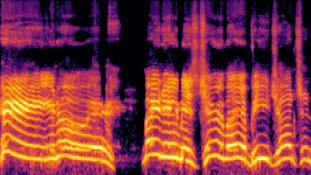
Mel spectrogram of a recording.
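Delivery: put-on very high, drawn-out old man voice. Describing a role he played, showing the old guy voice he should have used. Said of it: "I should have used like an old guy voice".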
